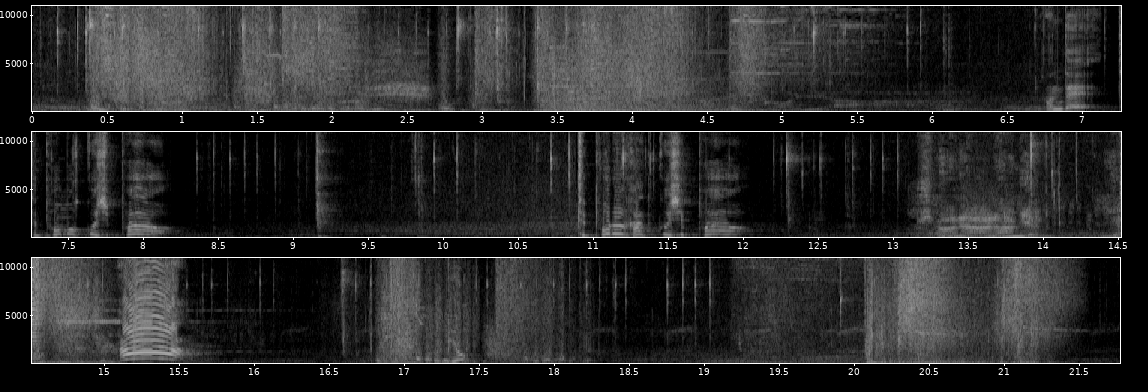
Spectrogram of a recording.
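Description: Game sound effects of spells and hits play.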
